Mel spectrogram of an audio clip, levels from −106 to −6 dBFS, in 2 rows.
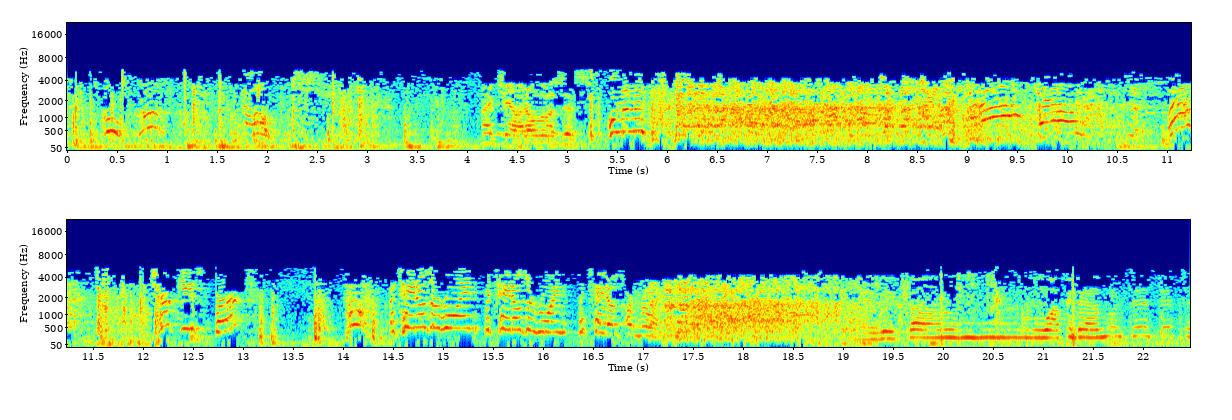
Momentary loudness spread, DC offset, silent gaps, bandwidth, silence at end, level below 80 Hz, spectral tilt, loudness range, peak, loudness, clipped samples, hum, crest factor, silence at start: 11 LU; under 0.1%; none; 5.8 kHz; 0 s; -44 dBFS; -1.5 dB/octave; 7 LU; -8 dBFS; -24 LUFS; under 0.1%; none; 18 dB; 0 s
